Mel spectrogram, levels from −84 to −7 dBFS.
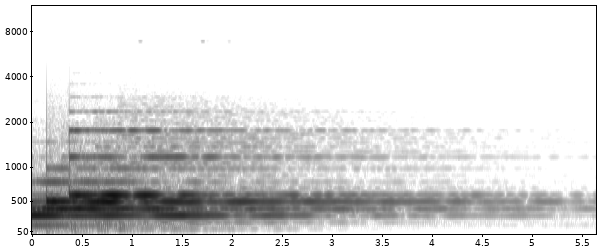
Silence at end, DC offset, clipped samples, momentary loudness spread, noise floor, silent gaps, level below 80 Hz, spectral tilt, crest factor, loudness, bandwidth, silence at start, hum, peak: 1.35 s; under 0.1%; under 0.1%; 25 LU; -53 dBFS; none; -68 dBFS; -10.5 dB/octave; 18 dB; -19 LUFS; 3.1 kHz; 0 s; none; -4 dBFS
